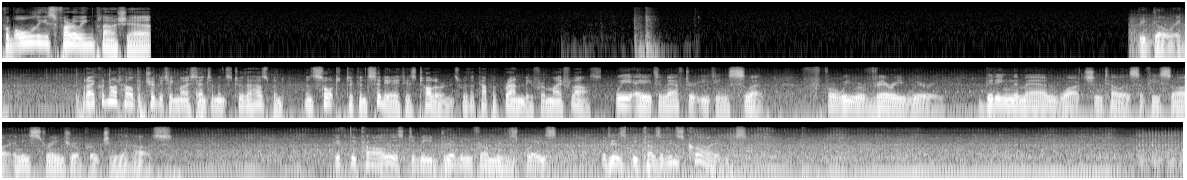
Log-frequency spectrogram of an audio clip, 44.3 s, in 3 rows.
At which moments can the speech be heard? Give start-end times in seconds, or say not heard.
0.0-1.9, 14.2-14.9, 15.8-31.9, 33.7-38.9.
